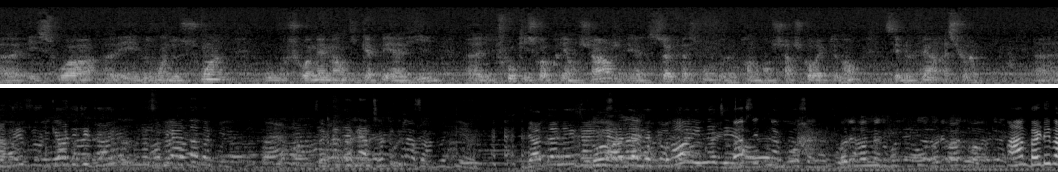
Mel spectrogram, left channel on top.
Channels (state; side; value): different; both; correlation -0.01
